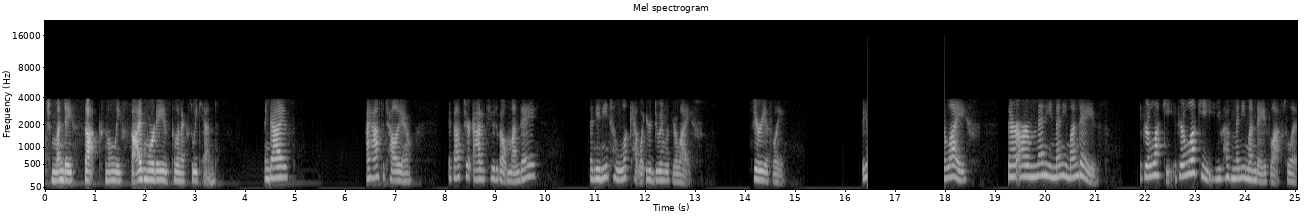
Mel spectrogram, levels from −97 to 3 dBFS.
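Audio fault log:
0.83–0.88 s, microphone overload: a harsh, crackly edge on the peak just before "and only", clipping about 5 dB over full scale; likely input gain set too high.
0.88 s, 2.91 s, 4.74 s, microphone volume stepped down: speech and background abruptly drop by about 3, 1, then 3 dB, the second after "days till the next"; likely automatic gain reduction.
16.44–17.98 s, audio dropout to silence: speech cuts to dead digital silence for 1.54 s, resuming at "life there are many"; likely lost input.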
